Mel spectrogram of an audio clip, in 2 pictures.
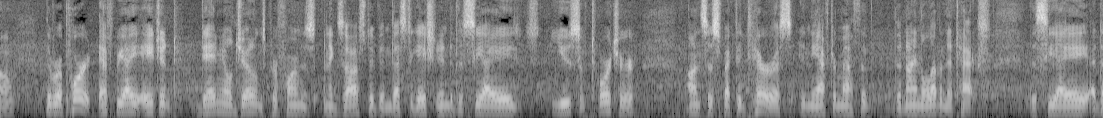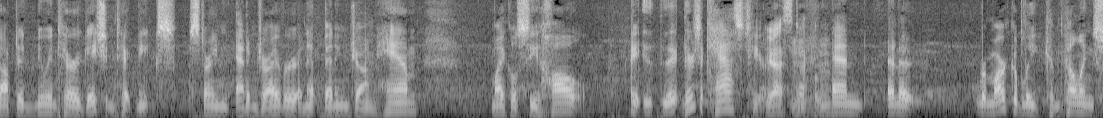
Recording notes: LIVE from Megaplex at The District. On The Zone Sports Network.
